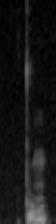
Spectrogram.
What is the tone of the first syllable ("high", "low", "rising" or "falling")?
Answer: rising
